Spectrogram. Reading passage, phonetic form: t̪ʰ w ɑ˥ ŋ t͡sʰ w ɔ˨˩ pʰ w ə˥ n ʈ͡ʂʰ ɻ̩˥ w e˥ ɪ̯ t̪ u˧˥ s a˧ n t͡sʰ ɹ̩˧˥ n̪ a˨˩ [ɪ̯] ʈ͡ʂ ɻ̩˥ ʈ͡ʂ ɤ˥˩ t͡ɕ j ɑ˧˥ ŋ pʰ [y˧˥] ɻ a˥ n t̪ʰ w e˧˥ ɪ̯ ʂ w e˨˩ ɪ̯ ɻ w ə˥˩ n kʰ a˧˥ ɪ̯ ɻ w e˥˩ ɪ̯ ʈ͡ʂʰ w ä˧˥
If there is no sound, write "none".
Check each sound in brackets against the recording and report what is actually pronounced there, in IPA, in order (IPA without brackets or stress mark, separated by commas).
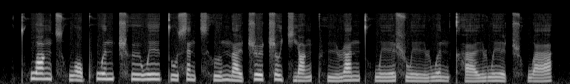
ɪ̯, y˨˩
